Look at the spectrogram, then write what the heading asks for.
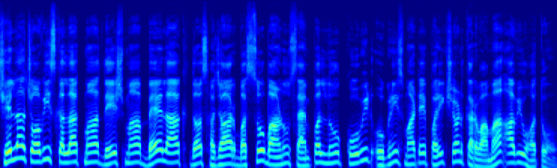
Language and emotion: Gujarati, neutral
